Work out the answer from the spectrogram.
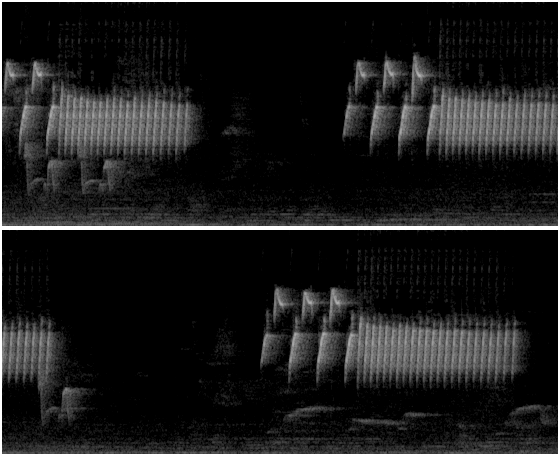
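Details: Long-burst song of a wingko Java sparrow from Ponorogo, used to train songbirds: three phrases, each opening with quick chip notes that run into a long, even, high rattling trill, with gaps of about two seconds between phrases.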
